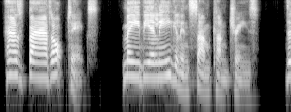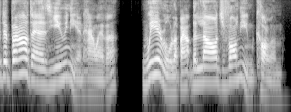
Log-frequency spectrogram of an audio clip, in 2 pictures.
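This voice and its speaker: A scheming, jovial union boss from a video game, smooth and folksy with an ingratiating, salesman-like charm. His pitch swings widely, rising brightly then sinking into a low, confiding murmur. The voice sits dry and close, with no room around it. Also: no room sound, heavily acted. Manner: drops to a deep, confiding murmur on names. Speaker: union leader.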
